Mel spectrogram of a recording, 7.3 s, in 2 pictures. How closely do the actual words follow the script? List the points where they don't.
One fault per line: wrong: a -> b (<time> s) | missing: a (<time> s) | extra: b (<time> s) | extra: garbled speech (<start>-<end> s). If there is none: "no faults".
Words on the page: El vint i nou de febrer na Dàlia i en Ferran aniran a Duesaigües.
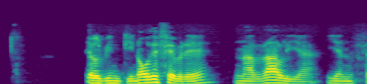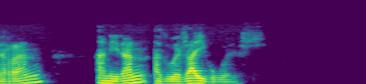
no faults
